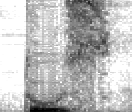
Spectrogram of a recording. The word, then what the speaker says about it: tous: Se for um pronome, eu tenho que utilizar o tus. Se não for um pronome, eu tenho que falar tu. Ah, tudo bem, mas Eric, não tem outro jeito? Ah, algumas pessoas falam que quando tem uma vogal após o tu, ou que ele finaliza uma frase, a gente pode falar o tus. Quando ele vai acompanhado de uma consoante, a gente fala o tu. Portanto, sem o S.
